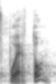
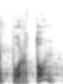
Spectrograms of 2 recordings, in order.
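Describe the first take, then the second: First: "puertón" with a diphthong, pwer-TON, drawn out; wrong form puertón. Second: "portón" with a plain O, por-TON, drawn out; correct form portón. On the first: Preacher showing the region's mistaken word, "puertón" with a pwer sound. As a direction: say "puertón" slowly with a WE glide in the first syllable. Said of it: "porque no dices puertón". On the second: Preacher teaching the proper word, "portón" with a plain por sound. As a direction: say "portón" slowly, pure O in the first syllable. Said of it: "se dice portón". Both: Shown as a demonstration.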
